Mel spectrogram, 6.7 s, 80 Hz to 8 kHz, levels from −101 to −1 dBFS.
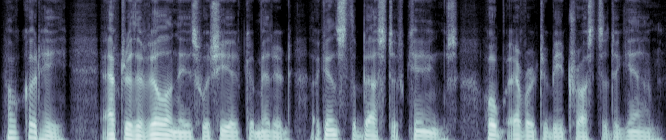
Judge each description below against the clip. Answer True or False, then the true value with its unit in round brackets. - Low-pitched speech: True (85 Hz)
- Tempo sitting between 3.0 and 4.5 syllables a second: False (5.4 syllables/s)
